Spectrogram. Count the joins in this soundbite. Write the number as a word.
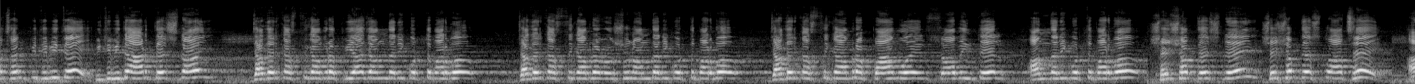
three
